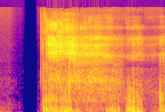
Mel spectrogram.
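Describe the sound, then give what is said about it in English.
A rough, raspy snore from the character Shar in the room next door rattles loudly after a brief silence, sustained for over a second with a gravelly low rumble and breathy hiss, then trails into a couple of shorter snorting breaths. “You hear Shar snoring next door.”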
